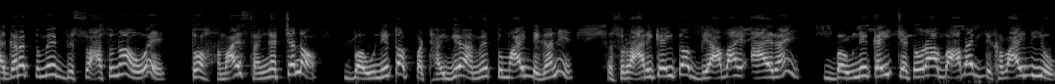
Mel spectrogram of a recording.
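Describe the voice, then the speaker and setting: Using a cartoonish character voice, a woman talks at a moderate pace in an extremely high pitch with very wide pitch swings, the sound dry and close with no echo. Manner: wheedling, sly.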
